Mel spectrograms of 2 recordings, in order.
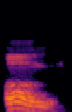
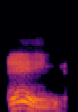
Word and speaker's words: Aang: Night Shyamalan made that terrible last, the Airbender movie, and he was calling him Ung. The kid's name is Aang.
